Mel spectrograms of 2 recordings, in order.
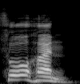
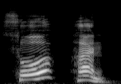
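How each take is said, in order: First: Said in the usual way. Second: "Sohan" stretched as two slow syllables; "Sohan" broken up slowly and louder; split into syllables. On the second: Shown as a demonstration. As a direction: draw out "Sohan" as a long rising so, then han. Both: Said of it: "शब्द को अच्छी तरीके से सुन लो".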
